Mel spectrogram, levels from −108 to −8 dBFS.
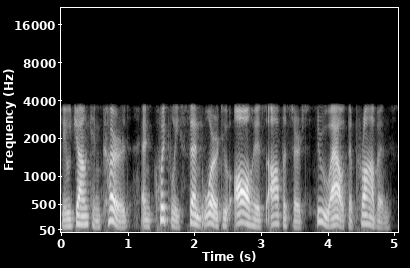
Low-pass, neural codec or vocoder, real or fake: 3.6 kHz; none; real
